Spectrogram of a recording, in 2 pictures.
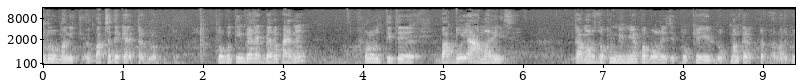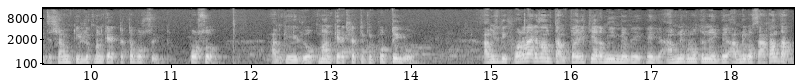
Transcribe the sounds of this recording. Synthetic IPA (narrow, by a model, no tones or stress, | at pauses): ʃʰuʈomanebatːʃʰad̪eɾkɛɾak̚ʈaɾɡulakoɾt̪o | t̪oket̪inbɛɾebɛɾopajnaj | pɔɾoboɾt̪it̪ebad̪ːojaamaɾejnisʰe̥ | t̪oamaɾd͡ʑɔkʰonmemiapabɔled͡ʑet̪okelokmankɛɾek̚ʈaɾmanekojt̪eʃamit̪ujlokmankɛɾek̚ʈaɾʈapoɾs | pɔɾso | amikejlokmankɛɾek̚ʈaɾʈakekoɾt̪eɦojbo̰ | amid͡ʑod̪ifʰɔɾalaɡed͡ʑant̪amt̪aɦjlekiaɾamimeneamnekomɔt̪oneamnekosaʈant̪am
